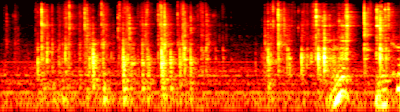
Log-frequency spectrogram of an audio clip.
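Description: Quick small clicks and rattles of a screwdriver undoing the screws of a wall light switch and the plastic switch plate being handled, in two spells of clicking with a pause between.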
